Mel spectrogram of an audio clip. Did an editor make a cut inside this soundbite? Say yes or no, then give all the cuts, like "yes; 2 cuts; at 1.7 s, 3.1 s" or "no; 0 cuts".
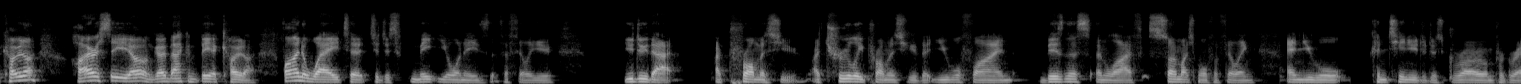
yes; 4 cuts; at 2.8 s, 7.1 s, 12.8 s, 13.6 s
